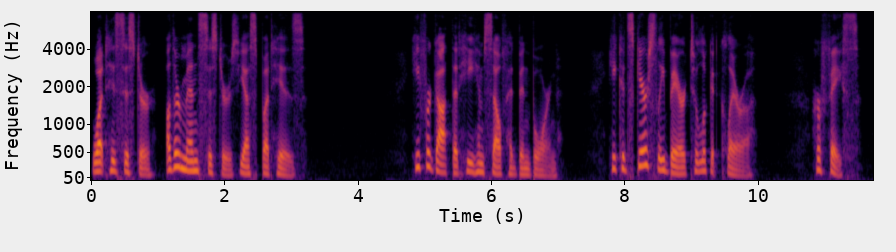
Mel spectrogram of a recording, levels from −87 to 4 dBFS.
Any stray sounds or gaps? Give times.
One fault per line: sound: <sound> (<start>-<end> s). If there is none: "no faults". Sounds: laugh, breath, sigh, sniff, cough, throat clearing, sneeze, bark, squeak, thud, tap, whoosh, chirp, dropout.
no faults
